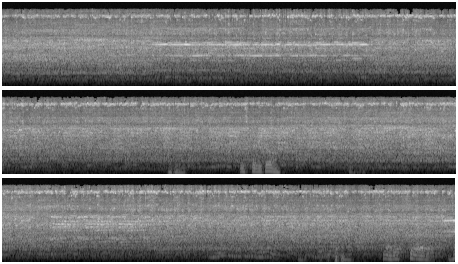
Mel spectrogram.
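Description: A toy train rattles and clicks steadily around its track.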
